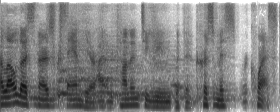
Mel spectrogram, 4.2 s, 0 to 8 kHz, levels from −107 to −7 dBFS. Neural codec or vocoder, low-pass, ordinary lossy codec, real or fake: codec, 16 kHz, 0.5 kbps, FunCodec, trained on Chinese and English, 25 frames a second; 7.2 kHz; AAC, 32 kbps; fake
